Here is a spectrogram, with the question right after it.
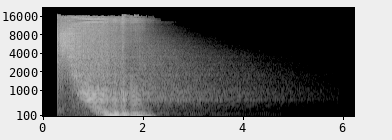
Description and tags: We create effects and synth noise FX for radio station imaging.
alien, drone, effect, effects, experimental, fx, noise, sound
